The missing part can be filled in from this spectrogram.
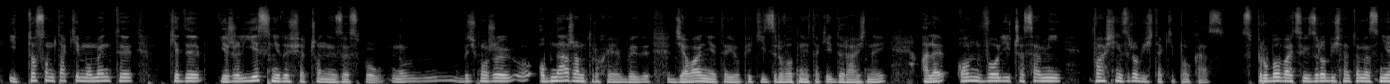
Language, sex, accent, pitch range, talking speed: Polish, male, native, 130-155 Hz, 150 wpm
